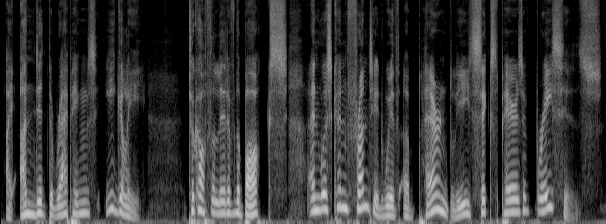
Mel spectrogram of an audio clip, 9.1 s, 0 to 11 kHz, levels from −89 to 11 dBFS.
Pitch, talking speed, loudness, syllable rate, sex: 165 Hz, 140 wpm, -19 LUFS, 3.9 syllables/s, male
